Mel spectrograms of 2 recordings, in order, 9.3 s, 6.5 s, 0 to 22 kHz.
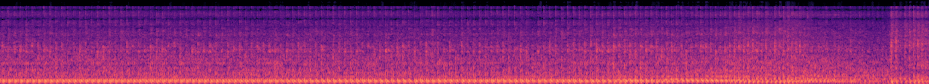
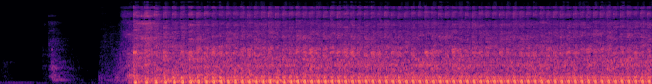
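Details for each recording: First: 1970s Roper 1032 snowblower, probably 10 hp Tecumseh single-cylinder, on carb with fixed-jet bowl: uneven idle sagging and picking up, hunting; lean idle mixture. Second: 1970s snowblower rescued from scrap, small engine started on slow throttle with choke on, key on and a couple of primes, with a new fuel line. Short crank, then a steady, even chug of about four beats a second, a normal idle.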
